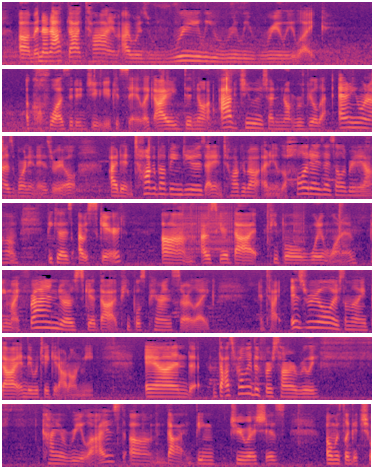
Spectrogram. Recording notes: From her own backyard in an in-depth (and socially distanced) conversation. Yes, there is some background noise!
